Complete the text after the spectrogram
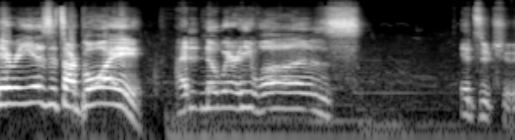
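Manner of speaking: shouting. Spotting uchu after not seeing him in ages, calling out to the guys: yelling. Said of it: "Sorry for yelling".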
